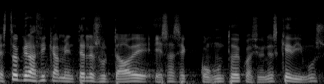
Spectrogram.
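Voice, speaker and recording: A man talks very fast with ordinary pitch variation, the recording very clean and the background silent. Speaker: engineer speaker at a seminar. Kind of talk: technical presentation.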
